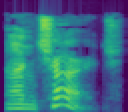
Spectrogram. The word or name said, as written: uncharge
